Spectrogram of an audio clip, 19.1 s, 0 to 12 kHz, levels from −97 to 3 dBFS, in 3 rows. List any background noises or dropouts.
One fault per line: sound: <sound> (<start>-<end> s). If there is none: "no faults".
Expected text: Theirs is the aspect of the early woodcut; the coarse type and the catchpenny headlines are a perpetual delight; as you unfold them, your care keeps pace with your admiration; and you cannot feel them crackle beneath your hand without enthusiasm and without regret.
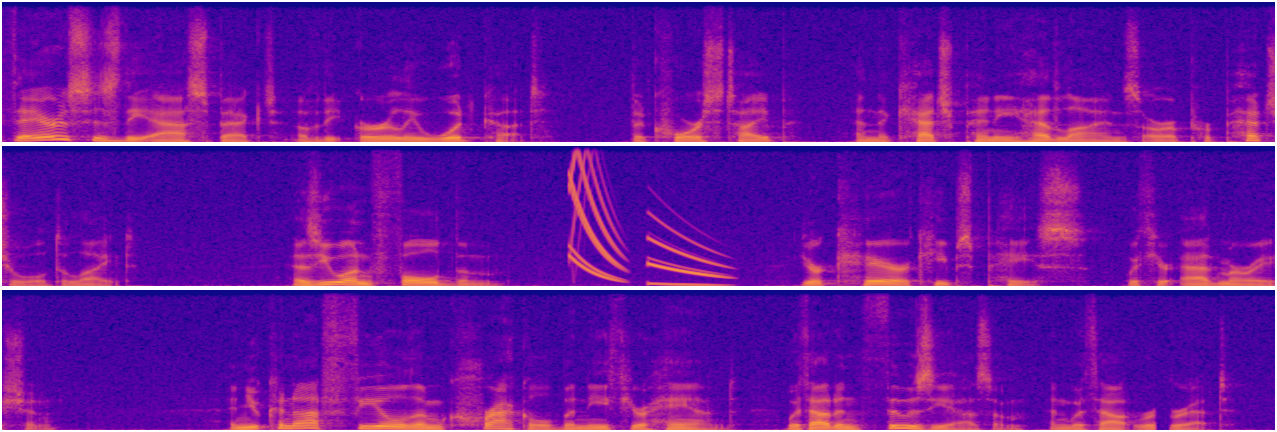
sound: chirp (9.2-10.1 s)
sound: dropout (18.5-18.6 s)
